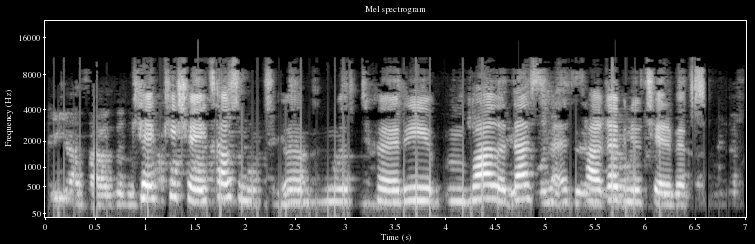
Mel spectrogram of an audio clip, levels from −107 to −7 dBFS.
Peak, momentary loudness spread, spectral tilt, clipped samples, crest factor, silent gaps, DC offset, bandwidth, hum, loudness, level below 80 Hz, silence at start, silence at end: 0 dBFS; 11 LU; -2 dB/octave; under 0.1%; 18 dB; none; under 0.1%; 11.5 kHz; none; -17 LUFS; -56 dBFS; 0.05 s; 0.1 s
